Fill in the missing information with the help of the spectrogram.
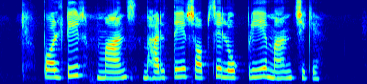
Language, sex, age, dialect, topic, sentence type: Magahi, female, 36-40, Northeastern/Surjapuri, agriculture, statement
